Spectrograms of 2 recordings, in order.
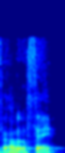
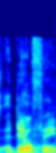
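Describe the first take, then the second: First: "adelphe" leaning on the final "phe"; stress on last syllable. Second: "adelphe" punched on "del"; stress on middle syllable. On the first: Tutor shows the original accent, "adelphe" stressed at the end. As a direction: keep "adel" light, land on FAY in "adelphe". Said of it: "instead of adelphe". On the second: Tutor shows a moved accent, "adelphe" stressed on "del". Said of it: "you would pronounce it as". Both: Shown as a demonstration.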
